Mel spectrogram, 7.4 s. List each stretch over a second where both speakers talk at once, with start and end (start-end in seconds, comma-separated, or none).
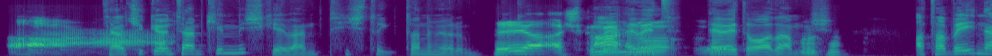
3.7-6.3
